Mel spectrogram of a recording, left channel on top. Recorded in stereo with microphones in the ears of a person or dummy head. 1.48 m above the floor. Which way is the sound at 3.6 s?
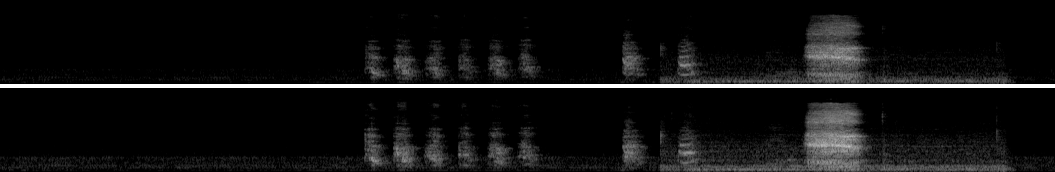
35° right (ahead or behind).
